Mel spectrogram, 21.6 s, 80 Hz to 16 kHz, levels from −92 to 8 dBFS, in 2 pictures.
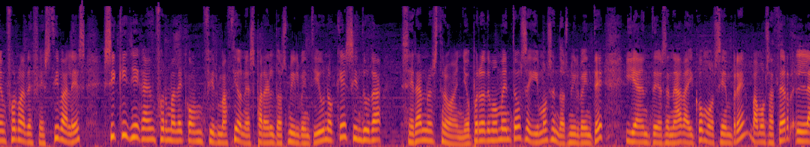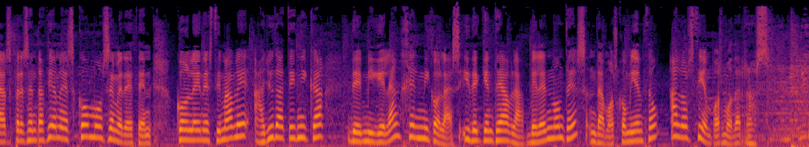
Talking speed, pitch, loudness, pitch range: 175 wpm, 195 Hz, -23 LUFS, 165-230 Hz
